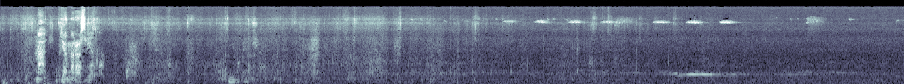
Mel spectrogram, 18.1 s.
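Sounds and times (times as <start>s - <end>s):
faint low drawn-out bird call: 10.0s - 18.0s.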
